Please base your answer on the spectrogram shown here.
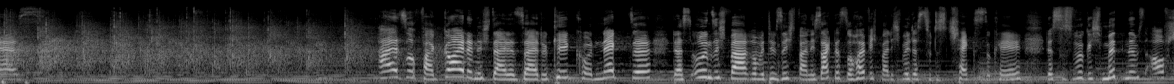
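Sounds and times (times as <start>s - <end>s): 
audience applause: 0.0s - 4.5s
speech: 3.8s - 11.7s.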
